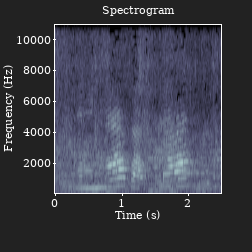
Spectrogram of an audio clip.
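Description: Indistinct voices of people nearby, with a high-pitched voice calling out in rising and falling pitch from about a second in.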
